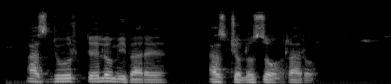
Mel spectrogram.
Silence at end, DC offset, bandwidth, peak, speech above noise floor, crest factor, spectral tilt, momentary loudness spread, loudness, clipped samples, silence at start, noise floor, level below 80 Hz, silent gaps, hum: 0.25 s; under 0.1%; 15 kHz; -10 dBFS; 31 dB; 20 dB; -4.5 dB/octave; 7 LU; -29 LUFS; under 0.1%; 0.25 s; -59 dBFS; -64 dBFS; none; none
